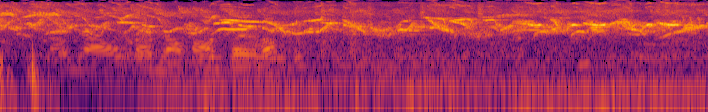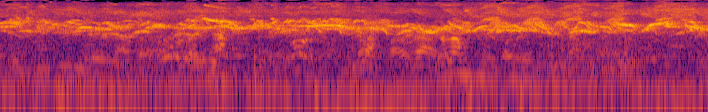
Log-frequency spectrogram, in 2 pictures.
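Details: A group of Chinese hwameis singing together: dense, overlapping whistled phrases, rich and varied, sliding up and down without pause, with a low steady hum underneath.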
